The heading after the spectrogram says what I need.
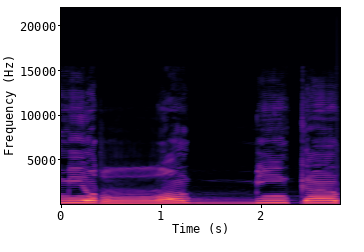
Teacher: Di sini ada idgham bila ghunah. Masukkan nun sukun ke dalam huruf ro tanpa disertai dengan dengung.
